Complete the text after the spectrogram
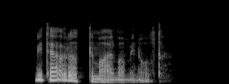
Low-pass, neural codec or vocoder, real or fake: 7.2 kHz; autoencoder, 48 kHz, 128 numbers a frame, DAC-VAE, trained on Japanese speech; fake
